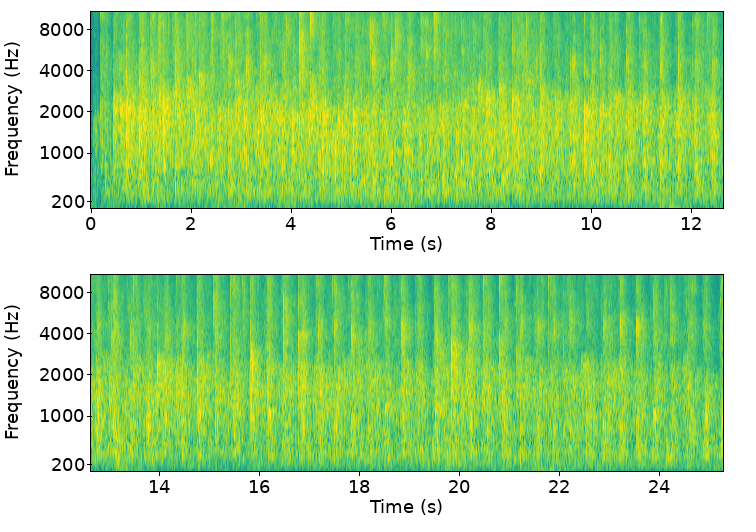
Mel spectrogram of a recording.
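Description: Audience applauding: dense, steady clapping that keeps up throughout, easing slightly toward the end.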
